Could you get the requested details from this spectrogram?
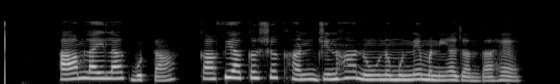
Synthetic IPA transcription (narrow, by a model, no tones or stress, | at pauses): aːmlaːiːlaːk̚bʊʈːãː | kaːfiːaːkəɾʃəkhənd͡ʒɪnɦãːnũːnəmunːeːmənijaːd͡ʒãːnd̪aːɦɛː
